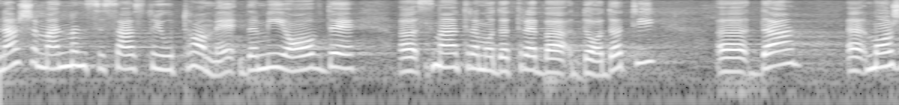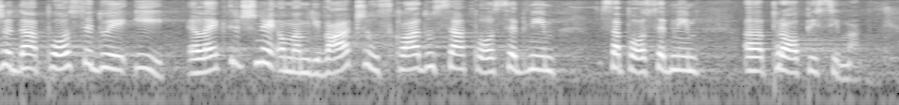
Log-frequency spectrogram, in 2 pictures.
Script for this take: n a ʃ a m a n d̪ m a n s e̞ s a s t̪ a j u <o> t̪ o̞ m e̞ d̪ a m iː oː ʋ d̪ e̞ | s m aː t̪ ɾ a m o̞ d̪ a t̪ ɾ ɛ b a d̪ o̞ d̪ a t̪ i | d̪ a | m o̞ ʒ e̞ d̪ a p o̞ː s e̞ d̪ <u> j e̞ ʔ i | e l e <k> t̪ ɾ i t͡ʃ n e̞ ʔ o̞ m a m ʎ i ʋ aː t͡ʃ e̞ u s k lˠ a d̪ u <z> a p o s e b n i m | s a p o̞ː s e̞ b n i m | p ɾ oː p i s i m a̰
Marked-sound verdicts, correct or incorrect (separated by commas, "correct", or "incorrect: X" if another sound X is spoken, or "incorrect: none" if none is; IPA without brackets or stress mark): incorrect: u, correct, correct, incorrect: s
